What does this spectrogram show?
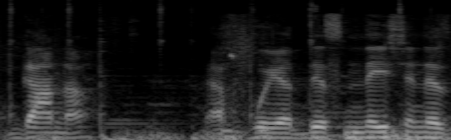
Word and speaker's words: Ghana: So it's not a G sound either. People in the country called Ghana, they actually can't even pronounce it right, but the GH is a R sound, R. And if you go to places where they have that in the language, they'll actually pronounce it correctly.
